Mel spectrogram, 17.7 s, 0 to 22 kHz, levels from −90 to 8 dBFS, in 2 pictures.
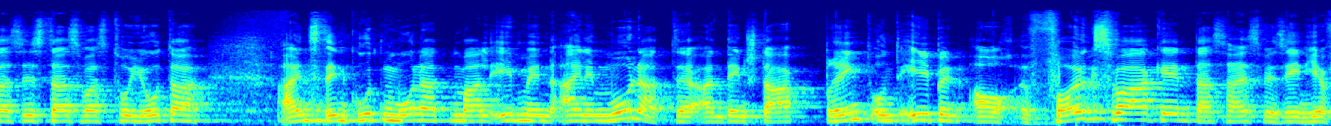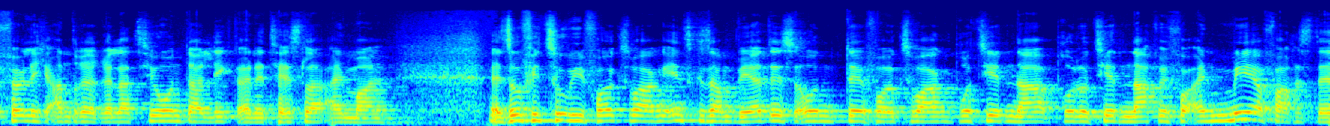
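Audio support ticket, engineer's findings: No faults found in the audio.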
